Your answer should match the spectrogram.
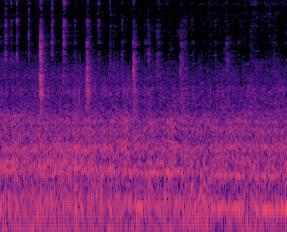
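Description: Footsteps of someone walking on a paved boardwalk, a step about every two-thirds of a second, over a steady low hum.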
